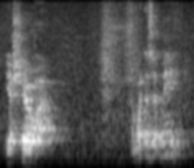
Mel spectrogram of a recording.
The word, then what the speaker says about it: Yeshua: people from their sins Jesus is actually the Greek form of the Hebrew name joschwa work more properly pronounced Yeshua and what does it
